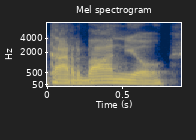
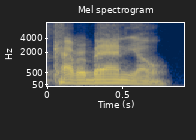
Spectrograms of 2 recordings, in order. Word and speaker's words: Carabaño: It's funny because I say his name Carbaño and he says Carabaño.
